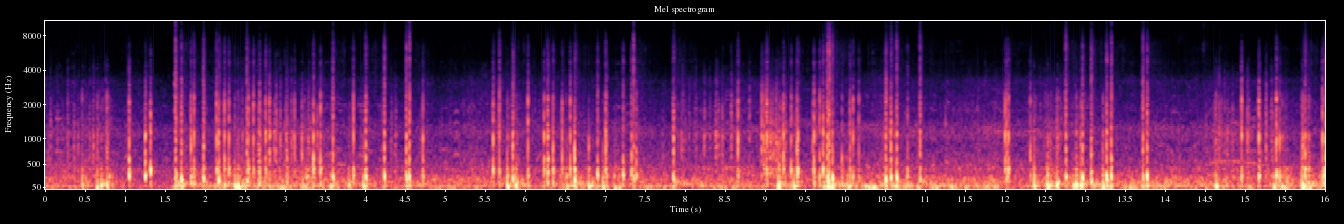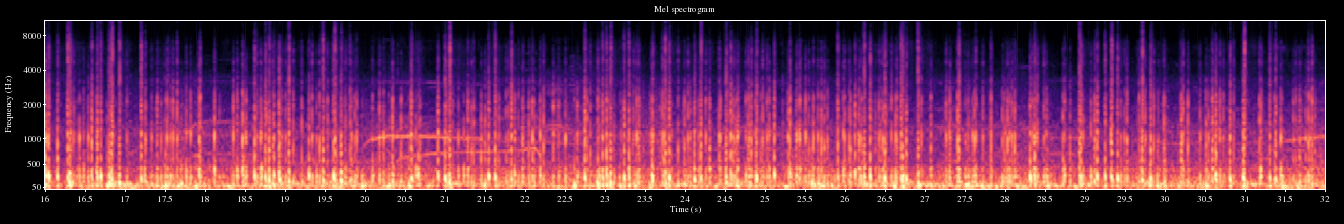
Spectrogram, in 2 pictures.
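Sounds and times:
fireworks crackling and popping: 0.0s - 32.0s.

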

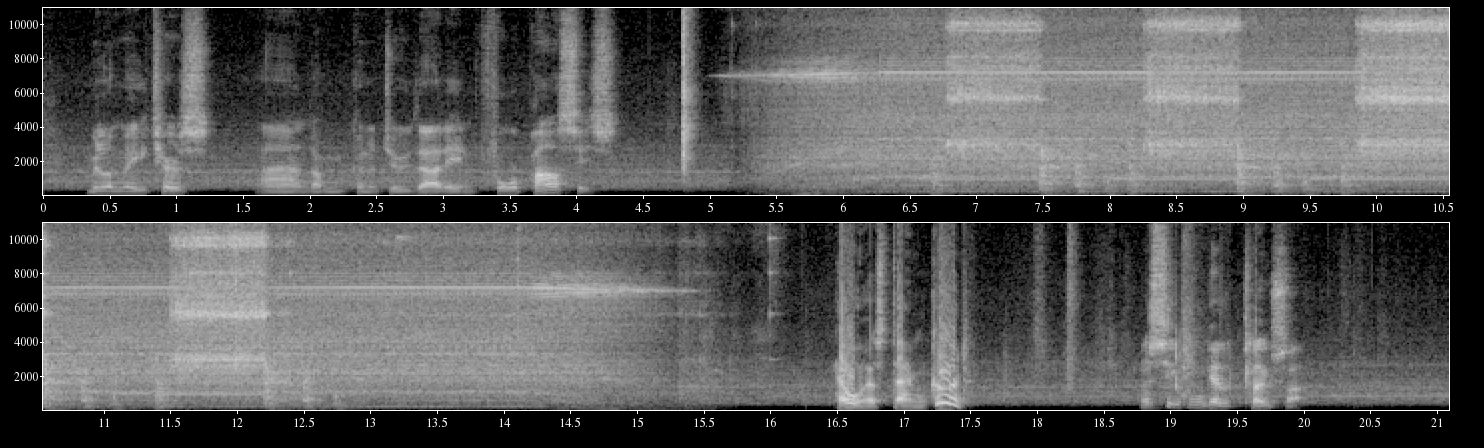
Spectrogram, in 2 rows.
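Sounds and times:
lathe spindle whine: 5.2s - 15.7s
thread cutting bursts: 5.6s - 15.4s.

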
